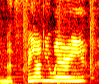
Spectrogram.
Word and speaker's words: Nathanuary: And so every January I host a event called Nathanuary, rhymes with January, super clever, I know, and we talk about the works of Nathaniel Hawthorne, and there's a group read and whatever.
